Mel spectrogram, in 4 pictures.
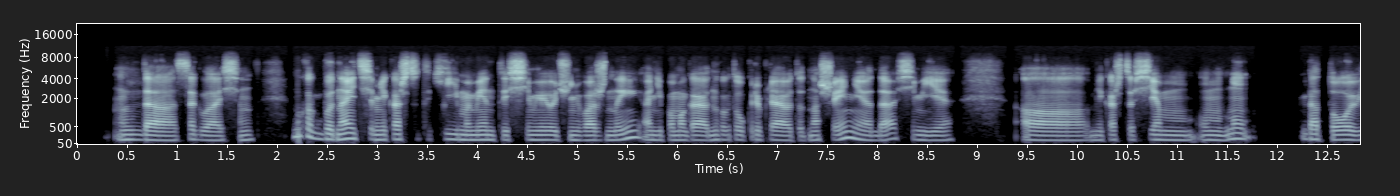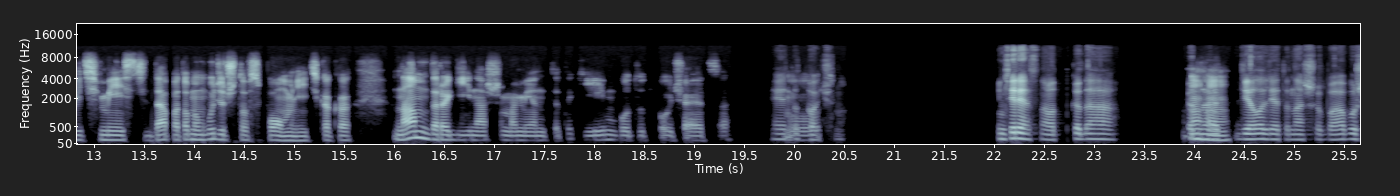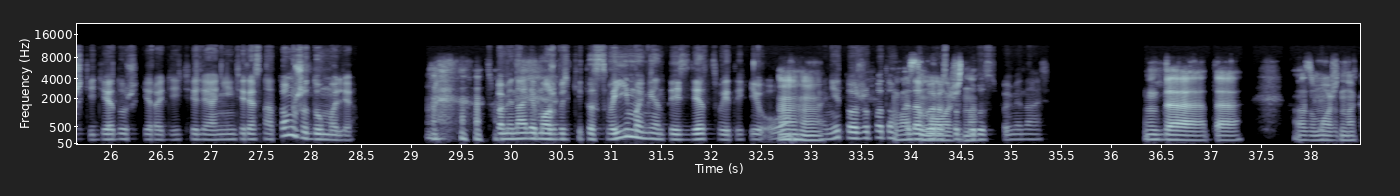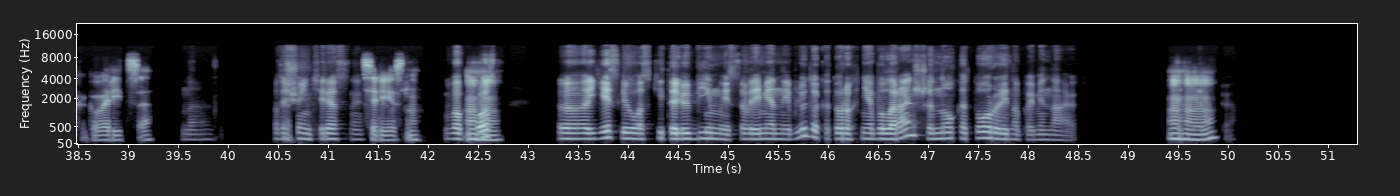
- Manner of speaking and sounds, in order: tapping; laugh; unintelligible speech
- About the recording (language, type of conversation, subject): Russian, unstructured, Какой вкус напоминает тебе о детстве?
